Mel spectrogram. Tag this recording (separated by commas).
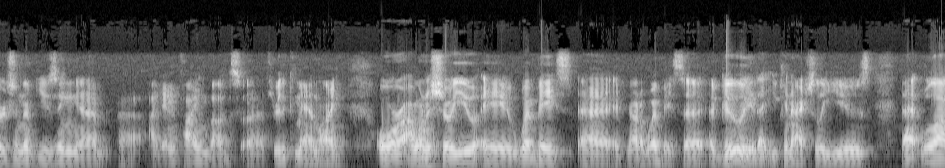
Speech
